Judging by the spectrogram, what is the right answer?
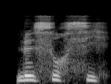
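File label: "le sourcil", French; partes del cuerpo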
